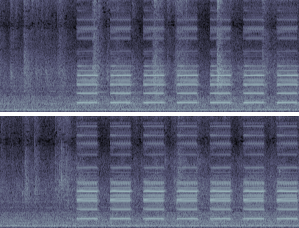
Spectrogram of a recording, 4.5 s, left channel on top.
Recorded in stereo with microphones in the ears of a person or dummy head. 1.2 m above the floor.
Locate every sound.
1.1 s an alarm clock: 5° right (ahead or behind), 0.6 m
